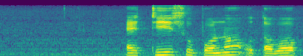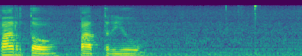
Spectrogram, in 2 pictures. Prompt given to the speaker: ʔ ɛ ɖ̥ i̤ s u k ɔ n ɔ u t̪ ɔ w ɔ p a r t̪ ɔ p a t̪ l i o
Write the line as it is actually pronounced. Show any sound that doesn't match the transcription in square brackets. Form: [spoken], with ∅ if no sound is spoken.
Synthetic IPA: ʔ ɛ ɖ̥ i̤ s u [p] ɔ n ɔ u t̪ ɔ w ɔ p a r t̪ ɔ p a t̪ [ɾ] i o

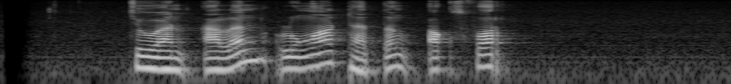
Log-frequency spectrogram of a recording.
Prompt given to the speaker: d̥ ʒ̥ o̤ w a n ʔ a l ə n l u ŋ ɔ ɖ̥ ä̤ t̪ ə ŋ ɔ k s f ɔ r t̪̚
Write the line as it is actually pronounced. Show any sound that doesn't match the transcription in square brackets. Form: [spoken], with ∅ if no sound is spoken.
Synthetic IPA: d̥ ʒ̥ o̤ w a n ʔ a l ə n l u ŋ ɔ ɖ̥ ä̤ t̪ ə ŋ ɔ k s f ɔ r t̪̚

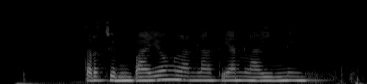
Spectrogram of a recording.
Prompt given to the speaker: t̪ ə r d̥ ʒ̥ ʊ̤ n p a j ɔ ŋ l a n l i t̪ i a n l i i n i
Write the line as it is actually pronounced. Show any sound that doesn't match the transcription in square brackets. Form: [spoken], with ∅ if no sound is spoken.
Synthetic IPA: t̪ ə r d̥ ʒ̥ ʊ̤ n p a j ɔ ŋ l a n l [a] t̪ i a n l [a] i n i

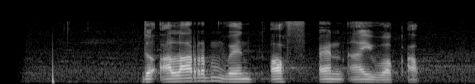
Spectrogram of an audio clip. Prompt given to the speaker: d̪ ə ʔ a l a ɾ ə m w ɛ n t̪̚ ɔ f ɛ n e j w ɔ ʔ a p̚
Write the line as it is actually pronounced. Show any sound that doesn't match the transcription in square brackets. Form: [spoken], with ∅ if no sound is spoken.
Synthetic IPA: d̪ ə ʔ a l a ɾ ə m w ɛ n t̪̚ ɔ f ɛ n [a] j w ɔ [k] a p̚

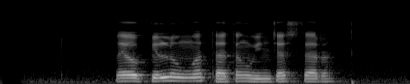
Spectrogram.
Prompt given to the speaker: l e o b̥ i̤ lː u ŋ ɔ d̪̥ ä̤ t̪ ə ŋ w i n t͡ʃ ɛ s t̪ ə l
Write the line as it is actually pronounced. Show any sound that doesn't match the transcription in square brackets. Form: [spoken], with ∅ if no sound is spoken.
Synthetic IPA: l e o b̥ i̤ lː u ŋ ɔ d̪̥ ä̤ t̪ ə ŋ w i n t͡ʃ ɛ s t̪ ə [r]

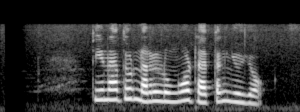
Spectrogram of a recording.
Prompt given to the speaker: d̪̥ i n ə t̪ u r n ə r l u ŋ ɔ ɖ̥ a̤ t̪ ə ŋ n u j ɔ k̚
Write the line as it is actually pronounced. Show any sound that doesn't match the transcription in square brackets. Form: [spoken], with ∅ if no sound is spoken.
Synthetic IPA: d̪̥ i n [a] t̪ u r n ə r l u ŋ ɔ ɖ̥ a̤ t̪ ə ŋ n u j ɔ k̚

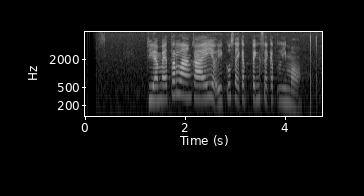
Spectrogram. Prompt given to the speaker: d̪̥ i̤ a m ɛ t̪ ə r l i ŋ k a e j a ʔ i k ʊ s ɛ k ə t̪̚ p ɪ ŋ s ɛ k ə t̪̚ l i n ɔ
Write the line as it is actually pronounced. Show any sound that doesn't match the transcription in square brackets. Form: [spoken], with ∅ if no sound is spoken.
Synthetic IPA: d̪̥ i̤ a m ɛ t̪ ə r l [a] ŋ k a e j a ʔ i k [u] s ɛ k ə t̪̚ p ɪ ŋ s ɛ k ə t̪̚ l i [m] ɔ

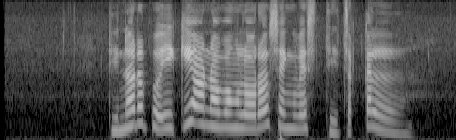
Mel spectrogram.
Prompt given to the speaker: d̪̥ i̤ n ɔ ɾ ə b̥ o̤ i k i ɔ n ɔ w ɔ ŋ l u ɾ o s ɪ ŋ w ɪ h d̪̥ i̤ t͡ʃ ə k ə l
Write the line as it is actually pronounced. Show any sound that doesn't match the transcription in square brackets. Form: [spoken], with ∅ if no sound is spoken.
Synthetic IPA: d̪̥ i̤ n ɔ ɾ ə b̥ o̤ i k i ɔ n ɔ w ɔ ŋ l [o] ɾ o s ɪ ŋ w ɪ [s] d̪̥ i̤ t͡ʃ ə k ə l

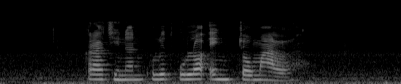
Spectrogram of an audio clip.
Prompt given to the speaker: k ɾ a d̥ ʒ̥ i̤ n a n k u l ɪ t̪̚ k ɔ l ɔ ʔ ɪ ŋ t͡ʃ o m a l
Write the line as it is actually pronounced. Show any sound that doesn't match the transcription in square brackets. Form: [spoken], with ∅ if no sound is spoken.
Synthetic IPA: k ɾ a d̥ ʒ̥ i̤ n a n k u l ɪ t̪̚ k [u] l ɔ ʔ ɪ ŋ t͡ʃ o m a l

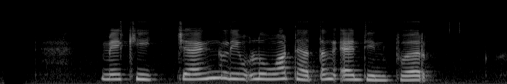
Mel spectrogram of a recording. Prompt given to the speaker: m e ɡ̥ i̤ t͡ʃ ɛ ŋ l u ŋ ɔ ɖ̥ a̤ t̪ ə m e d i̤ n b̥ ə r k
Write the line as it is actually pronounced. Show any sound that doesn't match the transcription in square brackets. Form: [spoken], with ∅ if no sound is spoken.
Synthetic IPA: m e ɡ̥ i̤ t͡ʃ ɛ ŋ l u ŋ ɔ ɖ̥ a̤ t̪ ə [ŋ] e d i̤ n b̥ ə r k

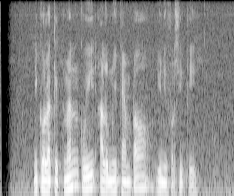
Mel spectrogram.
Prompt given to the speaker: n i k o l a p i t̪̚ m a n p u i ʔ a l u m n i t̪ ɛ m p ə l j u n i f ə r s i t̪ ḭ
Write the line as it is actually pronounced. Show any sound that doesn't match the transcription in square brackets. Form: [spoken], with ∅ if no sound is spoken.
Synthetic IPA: n i k o l a [k] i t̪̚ m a n [k] u i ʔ a l u m n i t̪ ɛ m p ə l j u n i f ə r s i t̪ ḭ

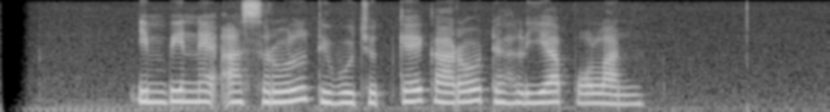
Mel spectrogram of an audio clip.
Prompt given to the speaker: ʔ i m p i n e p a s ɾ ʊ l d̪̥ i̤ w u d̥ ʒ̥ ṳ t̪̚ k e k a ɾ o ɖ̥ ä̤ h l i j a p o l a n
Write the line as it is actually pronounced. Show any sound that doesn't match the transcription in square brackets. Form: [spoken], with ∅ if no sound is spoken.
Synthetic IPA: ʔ i m p i n e [ʔ] a s ɾ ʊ l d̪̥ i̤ w u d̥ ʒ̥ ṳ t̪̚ k e k a ɾ o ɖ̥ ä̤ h l i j a p o l a n

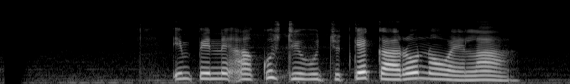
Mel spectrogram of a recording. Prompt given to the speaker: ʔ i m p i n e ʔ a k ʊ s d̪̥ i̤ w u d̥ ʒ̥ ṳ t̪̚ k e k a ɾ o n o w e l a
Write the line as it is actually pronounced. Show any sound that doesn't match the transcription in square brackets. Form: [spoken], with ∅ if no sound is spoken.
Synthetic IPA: ʔ i m p i n e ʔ a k ʊ s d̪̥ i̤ w u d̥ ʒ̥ ṳ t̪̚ k e k a ɾ o n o w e l a

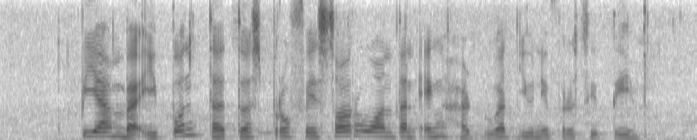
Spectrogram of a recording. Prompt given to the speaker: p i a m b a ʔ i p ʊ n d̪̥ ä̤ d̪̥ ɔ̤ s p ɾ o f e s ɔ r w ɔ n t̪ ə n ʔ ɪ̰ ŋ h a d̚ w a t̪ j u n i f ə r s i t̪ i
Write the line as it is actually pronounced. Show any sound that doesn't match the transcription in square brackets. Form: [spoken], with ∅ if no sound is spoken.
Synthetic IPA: p i a m b a ʔ i p ʊ n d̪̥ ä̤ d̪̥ ɔ̤ s p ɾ o f e s ɔ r w ɔ n t̪ ə n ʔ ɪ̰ ŋ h a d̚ w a t̪ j u n i f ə r s i t̪ i

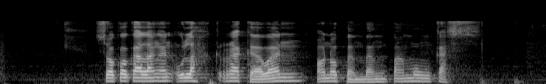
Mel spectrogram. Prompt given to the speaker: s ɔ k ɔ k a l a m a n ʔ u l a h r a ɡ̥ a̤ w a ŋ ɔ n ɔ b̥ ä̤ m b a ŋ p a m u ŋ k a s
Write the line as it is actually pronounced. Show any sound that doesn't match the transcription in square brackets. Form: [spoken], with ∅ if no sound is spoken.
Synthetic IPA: s ɔ k ɔ k a l a [ŋ] a n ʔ u l a h r a ɡ̥ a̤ w a [n] ɔ n ɔ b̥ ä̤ m b a ŋ p a m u ŋ k a s

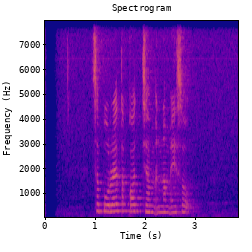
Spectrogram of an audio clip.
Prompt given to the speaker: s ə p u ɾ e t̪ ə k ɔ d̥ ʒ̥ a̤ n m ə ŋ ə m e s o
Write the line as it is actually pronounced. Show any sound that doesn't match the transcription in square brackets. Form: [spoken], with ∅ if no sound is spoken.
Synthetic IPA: s ə p u ɾ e t̪ ə k ɔ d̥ ʒ̥ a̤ [∅] m ə [n] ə m e s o

